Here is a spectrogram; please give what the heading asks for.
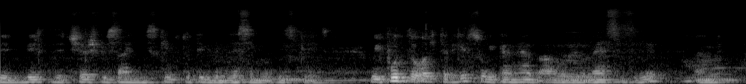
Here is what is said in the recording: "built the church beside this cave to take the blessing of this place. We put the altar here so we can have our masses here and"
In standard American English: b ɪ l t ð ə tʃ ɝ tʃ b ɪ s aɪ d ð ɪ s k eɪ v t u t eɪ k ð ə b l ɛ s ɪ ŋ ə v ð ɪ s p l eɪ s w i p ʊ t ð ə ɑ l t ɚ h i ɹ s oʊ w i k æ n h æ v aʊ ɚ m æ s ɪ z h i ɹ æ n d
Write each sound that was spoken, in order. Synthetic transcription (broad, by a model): b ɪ l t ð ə tʃ ɝ tʃ b ɪ s aɪ d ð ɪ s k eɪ p t u t eɪ k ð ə b l ɛ s ɪ ŋ ə v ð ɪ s p l eɪ s w i p ʊ t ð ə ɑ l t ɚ h i ɹ s oʊ w i k æ n h æ v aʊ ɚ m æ s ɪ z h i ɹ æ n d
